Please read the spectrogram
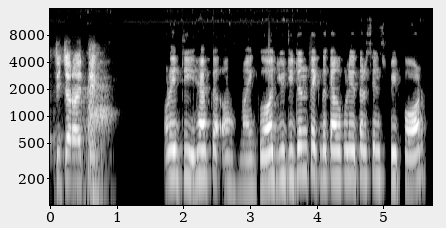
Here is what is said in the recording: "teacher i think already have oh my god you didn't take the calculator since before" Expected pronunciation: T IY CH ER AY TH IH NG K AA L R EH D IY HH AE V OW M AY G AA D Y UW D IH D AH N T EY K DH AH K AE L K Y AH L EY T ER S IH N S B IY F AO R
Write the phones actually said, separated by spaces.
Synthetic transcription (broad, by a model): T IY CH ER AY T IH K AA L R EH D IY HH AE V OW M AY G AA D Y UW D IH D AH N T EY K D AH K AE L K Y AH L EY T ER S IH N S B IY F AO R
